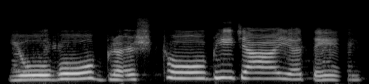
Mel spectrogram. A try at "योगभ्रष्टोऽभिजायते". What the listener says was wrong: हाँ, योगो भ्रष्टो बोल दिया, योग भ्रष्टो है।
